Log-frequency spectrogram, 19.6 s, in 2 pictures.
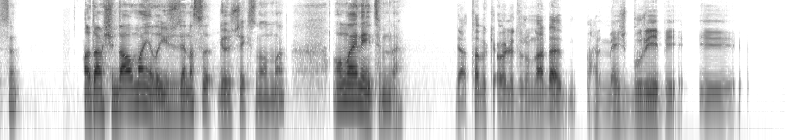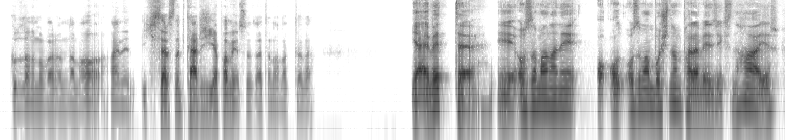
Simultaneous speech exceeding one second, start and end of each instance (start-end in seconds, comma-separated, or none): none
